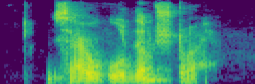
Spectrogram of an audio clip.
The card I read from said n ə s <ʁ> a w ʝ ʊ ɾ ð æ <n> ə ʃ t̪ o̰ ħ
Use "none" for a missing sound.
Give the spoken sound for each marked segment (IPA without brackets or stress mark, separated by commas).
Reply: ʕ, m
